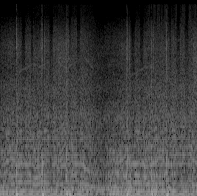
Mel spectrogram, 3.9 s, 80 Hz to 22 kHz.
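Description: An SUV engine in GTA 5 Online revs hard in a steady, rhythmic pattern, loud and close, with repeated throttle blips rising and falling over a constant growl.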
